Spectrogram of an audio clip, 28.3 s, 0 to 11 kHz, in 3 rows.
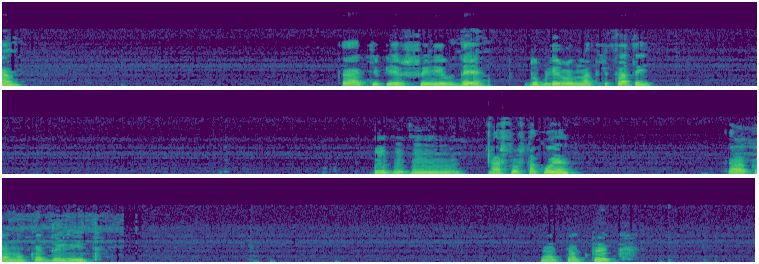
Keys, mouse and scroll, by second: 1.8 click, 4.6 click, 10.0 click, 12.2-13.6 middle drag, 16.6 click, 18.7 click, 27.4 click.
